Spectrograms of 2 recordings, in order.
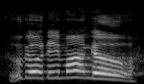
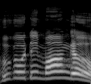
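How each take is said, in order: First: It is said loudly, almost shouted. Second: It is said at normal loudness.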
